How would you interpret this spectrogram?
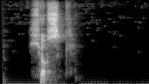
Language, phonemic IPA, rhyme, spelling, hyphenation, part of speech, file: Norwegian Bokmål, /çɔsk/, -ɔsk, kiosk, kiosk, noun, Nb-kiosk.ogg
- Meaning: a kiosk (a small enclosed structure, often freestanding, open on one side or with a window, used as a booth to sell newspapers, cigarettes, food, etc.)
